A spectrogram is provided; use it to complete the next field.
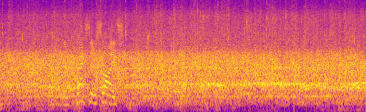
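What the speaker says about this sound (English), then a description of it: "So the applause continues, ringing around the ground." Football crowd at a Wrexham versus Grimsby Town match applauds a player leaving the pitch, a broad, continuous wash of clapping ringing around the stadium while a commentator speaks briefly over it.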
